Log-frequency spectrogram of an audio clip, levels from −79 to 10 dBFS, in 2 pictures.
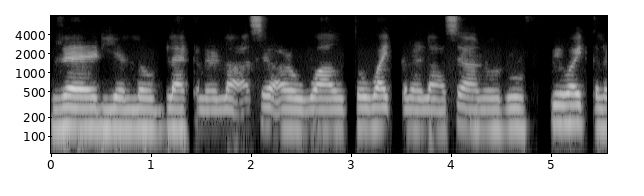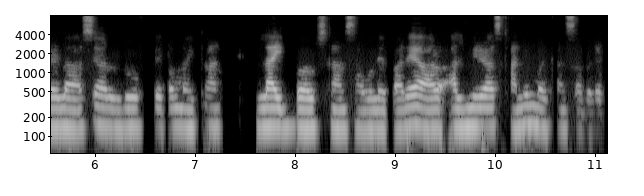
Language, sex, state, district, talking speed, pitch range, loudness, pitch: Nagamese, male, Nagaland, Dimapur, 185 wpm, 130-140 Hz, -19 LUFS, 135 Hz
